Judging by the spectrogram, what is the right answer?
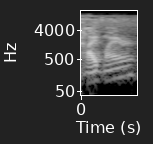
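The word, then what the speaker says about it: Heidmeyer: Wi L I A M and Hide Meer.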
